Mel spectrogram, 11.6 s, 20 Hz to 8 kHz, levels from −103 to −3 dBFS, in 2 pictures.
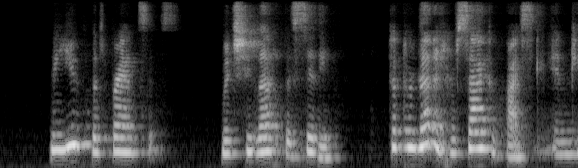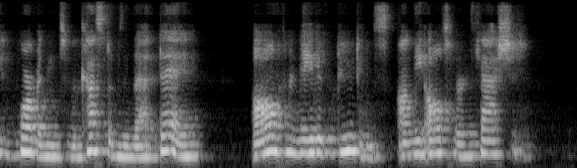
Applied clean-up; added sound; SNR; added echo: neural mask model DeepFilterNet 3.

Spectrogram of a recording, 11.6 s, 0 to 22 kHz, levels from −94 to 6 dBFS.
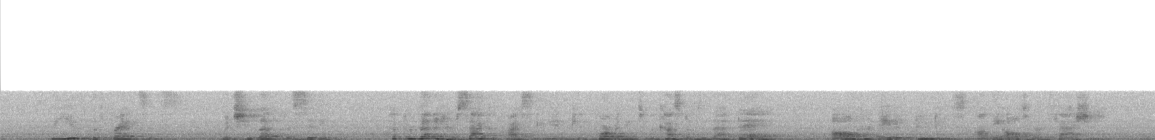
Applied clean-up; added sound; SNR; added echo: none; Bus; 11 dB; reverberation time 1.0 s.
